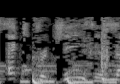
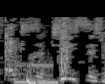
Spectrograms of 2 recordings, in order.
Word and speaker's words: exegesis: It's called exegesis. – Extra Jesus. – Nah, I said exegesis, man.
